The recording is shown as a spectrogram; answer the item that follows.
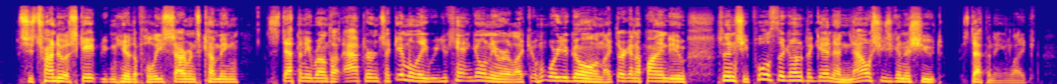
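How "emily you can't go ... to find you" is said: usual speaking voice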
